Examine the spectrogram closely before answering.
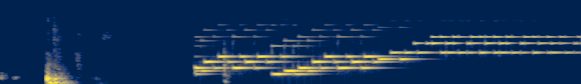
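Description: A brief thump, then the bright electronic item jingle from the Mario Kart video game: rapid cycling chime notes that climb in pitch and settle into a sustained high tone, loud and clear with no talking.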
